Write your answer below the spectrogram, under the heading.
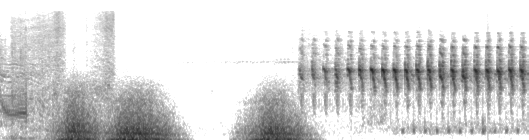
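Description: Okinawa Rail giving a fast run of loud, harsh, even notes, about four a second. A person speaks just before the calling starts.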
